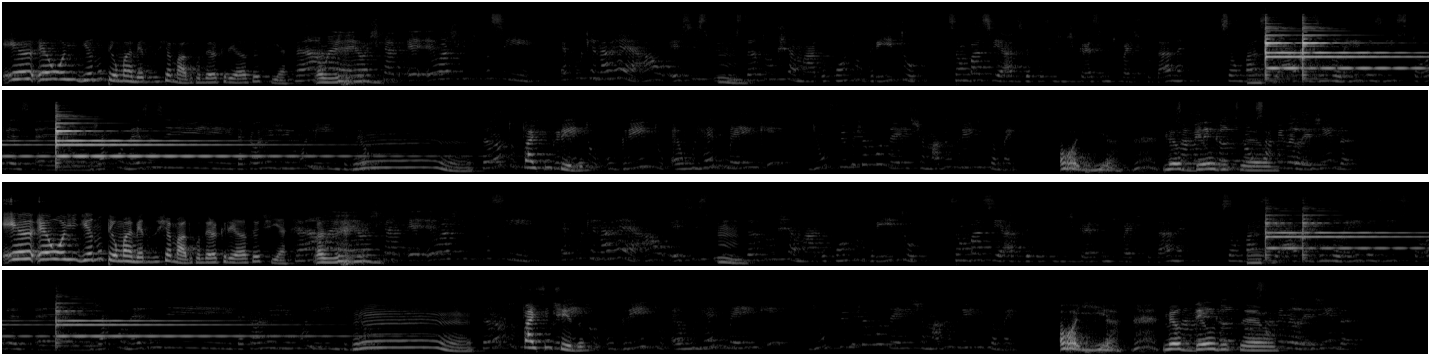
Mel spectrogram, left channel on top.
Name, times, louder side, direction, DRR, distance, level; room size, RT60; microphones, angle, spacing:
voice 1, 0.0-2.9 3.1-3.8 7.2-7.4 12.5-12.6 17.8-19.0 19.5-20.0 24.8-27.0, right 6 dB, 80° right, 0.5 m, -39 dB
voice 2, 2.7-18.0 19.1-24.5 25.9-27.8, left 2 dB, 25° left, 2.9 m, -56 dB
sound 1, 12.6-17.7, left 10 dB, 55° left, 0.6 m, -32 dB
19.0 x 11.0 x 4.0 m
head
